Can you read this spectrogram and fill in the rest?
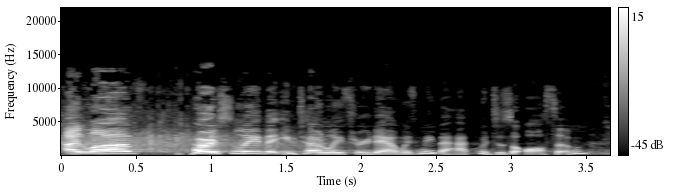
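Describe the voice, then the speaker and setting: A woman's voice: sits high, fast, a faint crowd, slight background noise. Teasing woman coaching on a conference stage. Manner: lively, teasing, blunt. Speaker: career coach, workshop leader. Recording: long hall reverb.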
